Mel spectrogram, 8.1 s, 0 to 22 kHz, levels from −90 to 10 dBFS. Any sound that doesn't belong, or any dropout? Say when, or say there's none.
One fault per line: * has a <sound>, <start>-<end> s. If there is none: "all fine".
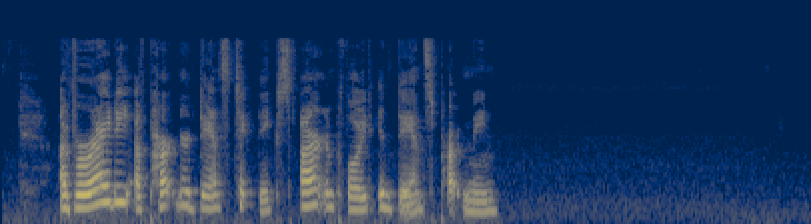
all fine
